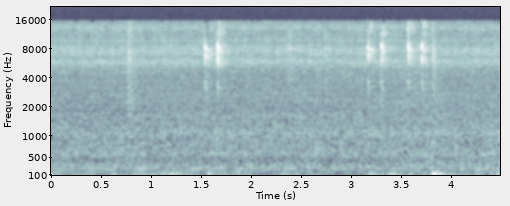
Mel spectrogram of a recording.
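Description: Light clicks at a computer desk: a single click about a second and a half in, then a quick run of four or five clicks near the end, over a faint room hum.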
